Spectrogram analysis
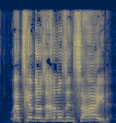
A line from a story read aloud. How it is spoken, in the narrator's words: his uncle shouted from the farm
